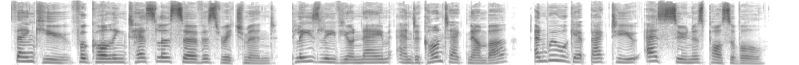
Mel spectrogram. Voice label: IVR; Tesla Service Richmond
